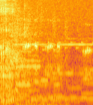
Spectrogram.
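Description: Frog croaking in the Banjo-Kazooie video game, a low, repeated croak under dense game music and ambience.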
